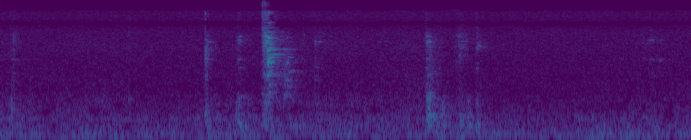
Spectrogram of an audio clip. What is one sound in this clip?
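A paper filter clicks and rustles against a glass jug.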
